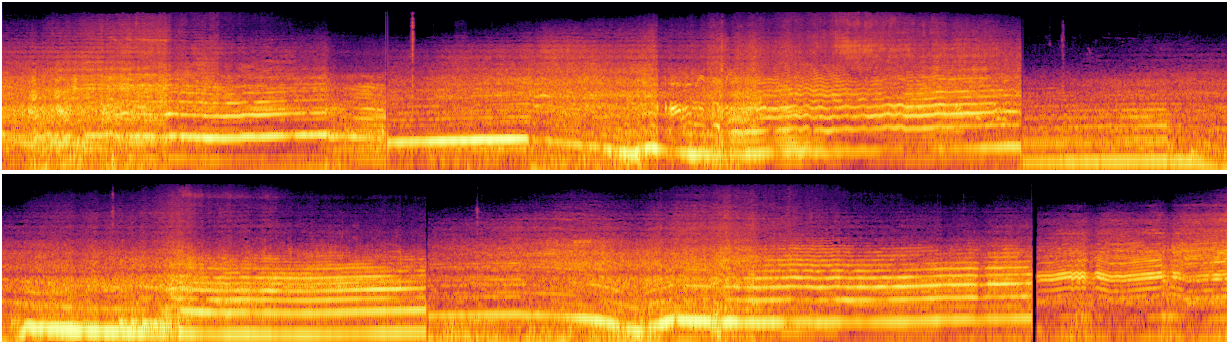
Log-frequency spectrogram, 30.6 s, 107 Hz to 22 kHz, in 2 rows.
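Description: Hillclimb racing cars, a BMW E36 and then a small boxy saloon, driven flat out up a winding road. The engines rev high, the pitch climbing through the gears and dropping sharply twice as they lift for bends. The sound changes abruptly twice, once near the middle and once near the end.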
